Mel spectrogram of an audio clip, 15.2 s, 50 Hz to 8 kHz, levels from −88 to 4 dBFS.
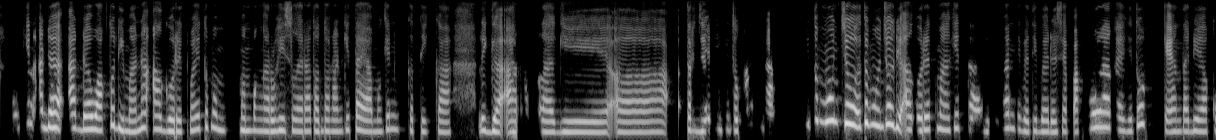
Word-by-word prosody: mungkin 305 +8 -10
ada 320 -1 +6 0.2
ada 275 -2 +3
waktu 260 +8 +2
di 265 - +4
mana 235 +6 +2
algoritma 245 -2 +1
itu 305 - -3
mem 285 -3 0 0.2
mempengaruhi 250 -1 +1
selera 240 -1 -1
tontonan 235 0 -2
kita, 265 +1 -2
ya. 230 - +1
Mungkin, 275 +5 -4 0.2
ketika 230 -2 -5 0.4
Liga 240 -2 +3
Arab 225 +1 -2 0.2
lagi, 220 0 0 0.5
eee, 220 0 -2 0.3
terjadi, 245 +1 -2
gitu, 255 -2 -4
kan, 335 - -14 0.2
nah, - - -3 0.5
itu 475 - -3
muncul 440 -3 +7
itu 420 - +6
muncul 370 +2 +5
di - - +5
algoritma 270 +1 +1
kita, 300 -2 -6 0.2
gitu, - - -30
kan. 300 - -1
Tiba-tiba 235 -2 -3
ada 220 - 0
sepak 230 0 -5
bola, 315 +1 +4
kayak 255 -2 -4
gitu, 370 - +1 0.3
kayak 230 -3 0
yang - - -8
tadi 235 +1 -2
aku 230 +1 -8
245 Hz, 170 wpm, -22 LUFS, 230-280 Hz, 0.5 s, muncul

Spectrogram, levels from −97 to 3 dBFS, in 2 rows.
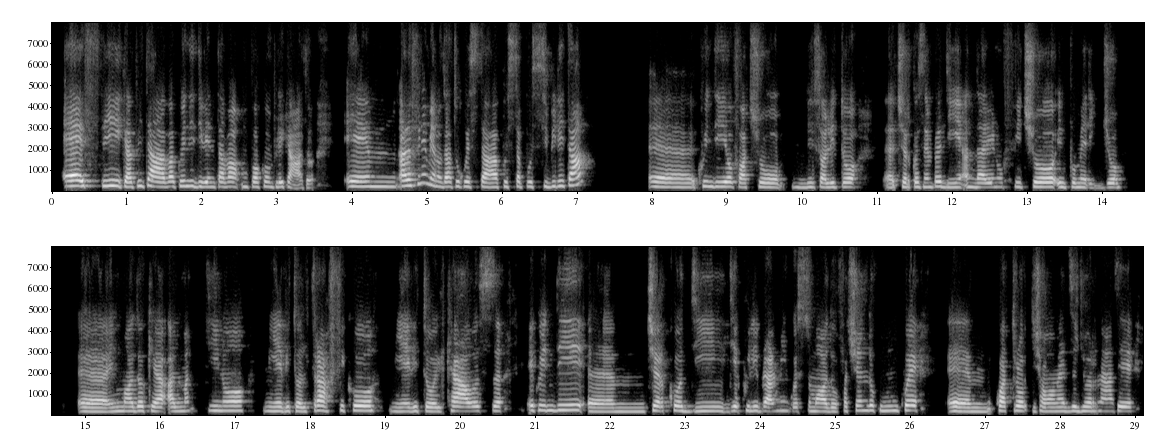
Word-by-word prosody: Eh 250 0 +10
sì 255 +1 0
capitava, 230 0 +4
quindi 250 +1 -1
diventava 220 0 0
un 215 -1 -6
po' 215 +1 0
complicato. 220 - -3 0.4
Ehm, 230 - 0
alla 260 +2 +6
fine 365 +8 -5
mi 320 - -2
hanno 240 -5 -1
dato 220 +1 0
questa 220 -2 +1
questa 225 +2 -4
possibilità, 230 +5 0 0.9
ehm, 205 -3 +1
quindi 230 -2 -4
io 225 0 +4
faccio 195 -2 -2
di 200 +1 -7
solito, 205 0 -1 0.3
ehm, 185 - -5
cerco 215 -3 -2
sempre 210 +3 -1
di 195 0 -5
andare 200 -1 -1
in 205 +1 -7
ufficio 215 +1 +1
il 205 -1 -2
pomeriggio, 195 -1 -4 0.5
ehm, 185 -2 +2
in 200 - -3
modo 205 +1 +1
che 215 -1 -1
al 195 0 +1
mattino 220 +1 -1 0.2
mi 205 0 -5
evito 205 0 -1
il 190 0 -1
traffico, 225 0 +2
mi 190 -2 -9
evito 195 +1 -1
il 185 -1 -3
caos 210 0 +2 0.4
e 235 - 0
quindi, 245 +1 0
ehm, 180 0 -2
cerco 215 +2 0
di 200 0 -5
di 210 +5 -1
equilibrarmi 210 -1 -1
in 215 - -11
questo 195 0 -9
modo 190 -2 +1
facendo 230 +4 -3
comunque, 225 +1 0 0.4
ehm, 185 -3 +2
4, 215 0 +2
diciamo, 195 0 -3
mezze 195 +1 -2
giornate 200 0 -1
210 Hz, 130 wpm, -20 LUFS, 195-225 Hz, 0.9 s, Eh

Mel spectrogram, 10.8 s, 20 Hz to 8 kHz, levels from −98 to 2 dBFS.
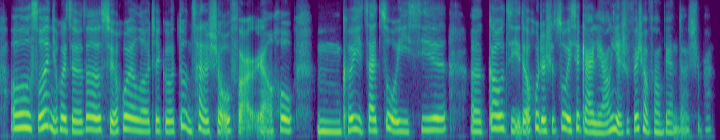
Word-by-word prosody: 哦， 290 0 +5
所 275 +3 +3
以 - - +2
你 270 -6 0
会 245 +1 +3
觉 220 -3 -1
得 255 +1 +4
学 220 -4 0
会 260 +3 +3
了 225 -2 0
这 230 +1 -4
个 215 0 -1
炖 270 +4 -3
菜 280 +3 -2
的 220 - +1
手 225 - 0
法 240 - -4
儿， - - -5
然 - - -2
后， 245 -2 +1 0.4
嗯， 215 -1 -2
可 245 +2 +1
以 255 -3 -1
再 235 +2 0
做 235 0 +1
一 215 0 -3
些， 245 +2 0 0.3
呃， 215 0 -2
高 275 +6 +2
级 255 -4 -5
的 225 0 +1
或 295 - 0
者 230 - +5
是 230 0 -5
做 270 +3 0
一 - - +6
些 285 +5 -1
改 225 -6 +1
良 195 +5 -1
也 245 -8 +3
是 220 +4 -9
非 255 +4 0
常 265 -5 -2
方 205 -2 -6
便 205 +3 -7
的， 250 +1 -11
是 - - -12
吧？ 255 0 -18
235 Hz, 265 characters per minute, -20 LUFS, 220-260 Hz, 0.4 s, 一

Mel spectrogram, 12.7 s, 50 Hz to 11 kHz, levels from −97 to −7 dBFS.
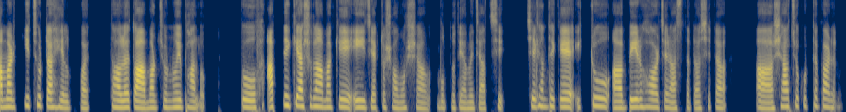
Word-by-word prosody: আমার 220 +1 +7 0.2
কিছুটা 255 -2 +1
হেল্প 185 -2 -3
হয়, 180 -1 -3 0.3
তাহলে 205 -1 +3
তো - - +4
আমার 195 +1 0
জন্যই 210 +1 -1
ভালো। 195 - -2 0.6
তো - - -2 0.4
আপনি 270 - -6
কি - - -4
আসলে 235 0 -1
আমাকে 215 +1 -2 0.2
এইযে 205 -1 +1
একটা 210 - -10
সমস্যা 185 0 -5 0.3
মধ্য 185 +1 -13
দিয়ে 185 - -5
আমি 180 0 -5
যাচ্ছি, 170 - -6 0.5
সেখান 235 0 -2
থেকে 220 -1 0 0.3
একটু 250 - -9 0.3
আ - - +5 0.2
বের 215 0 +5
হওয়ার 210 -1 -1
যে 205 - -3
রাস্তাটা 180 0 -7
সেটা 200 -1 -5 0.6
আ - - +5 0.3
সাহায্য 230 +1 0
করতে 240 +1 -9
পারেন। 215 -3 -1
210 Hz, 160 wpm, -24 LUFS, 190-225 Hz, 0.6 s, আমার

